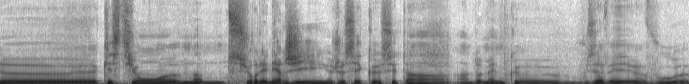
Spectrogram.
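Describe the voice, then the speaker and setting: A man's voice: mid-range voice, dark tone. A man from France hosting a political show and putting questions to his guest. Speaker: political show host, interviewer.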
